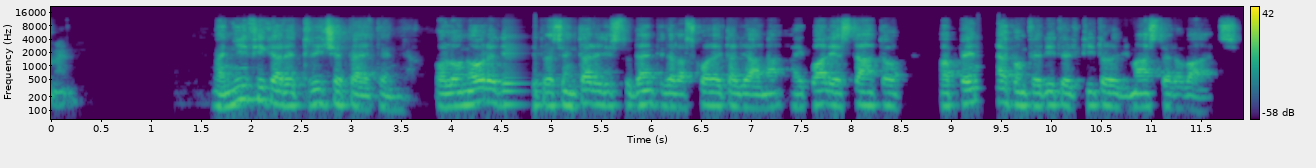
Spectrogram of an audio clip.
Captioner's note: speaks Italian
